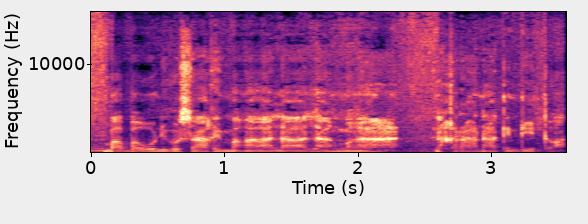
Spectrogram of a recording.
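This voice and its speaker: A man's voice: mid-range voice, steady tone, a little fast, crowd noise, natural voice. An actor playing a kind, wistful male suitor with a Filipino accent in a radio romance drama. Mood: wistful, resigned. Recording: noisy ambience behind the voice.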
